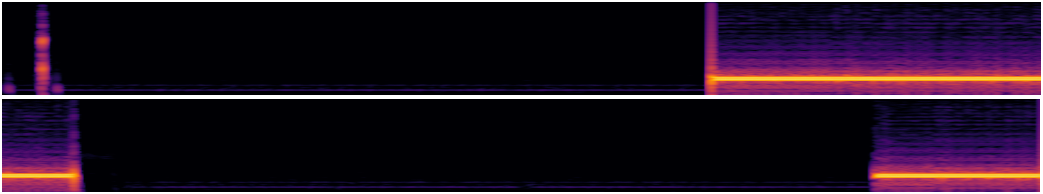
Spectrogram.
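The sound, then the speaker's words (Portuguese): Telephone ringback tones play during a call transfer on a loan-portability call: after a tiny click and a long silence, a steady mid-pitched tone sounds for about two seconds, then silence again before the tone returns. “A ligação ela vai ficar muda por alguns instantes, mas, por gentileza, não encerre o contato, permaneça em linha, tá bom? Tá bom. Transferência.”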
